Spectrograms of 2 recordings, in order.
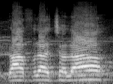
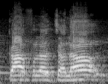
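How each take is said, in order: Both takes have the same delivery.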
